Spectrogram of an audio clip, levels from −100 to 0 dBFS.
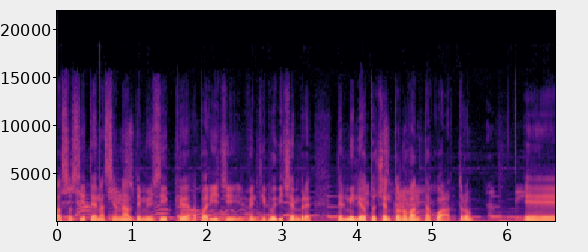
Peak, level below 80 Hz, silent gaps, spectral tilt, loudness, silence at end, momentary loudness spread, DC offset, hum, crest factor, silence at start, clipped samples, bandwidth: -6 dBFS; -50 dBFS; none; -7.5 dB/octave; -25 LUFS; 0 s; 8 LU; under 0.1%; none; 18 dB; 0 s; under 0.1%; 14 kHz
